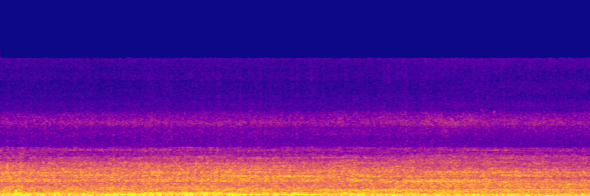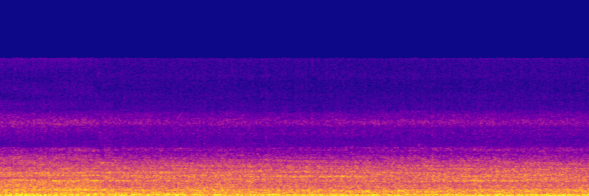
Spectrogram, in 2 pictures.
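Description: Truck-mounted mobile rice mill running steadily at full work, its engine and milling machinery making a constant loud mechanical noise with a rattle as palay is milled into rice.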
